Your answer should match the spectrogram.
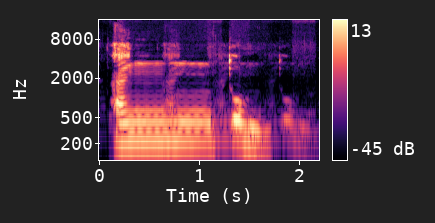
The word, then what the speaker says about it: أنتم: ওয়ালা আনতুম হামজা নুন জবর আন, নুন সাকিনে বামে তা, ইকফায়ে হাকিকির হরফ। নুন সাকিনকে নাকের ভিতরে লুকাইয়া গুন্না করিয়া পড়তে হবে। আনতুম ওয়ালা আনতুম আবিদুনা আ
